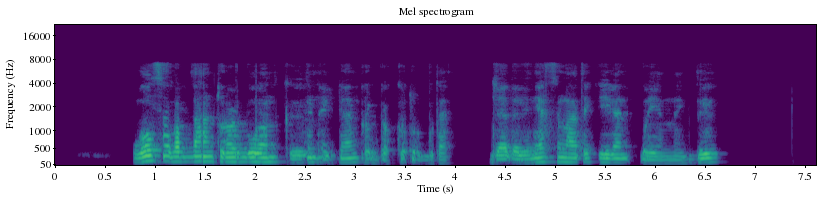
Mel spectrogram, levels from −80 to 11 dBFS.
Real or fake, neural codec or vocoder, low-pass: fake; codec, 32 kHz, 1.9 kbps, SNAC; 7.2 kHz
